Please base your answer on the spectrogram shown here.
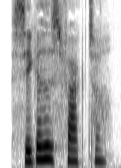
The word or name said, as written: sikkerhedsfaktor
